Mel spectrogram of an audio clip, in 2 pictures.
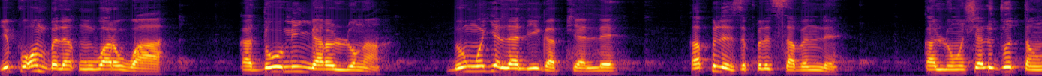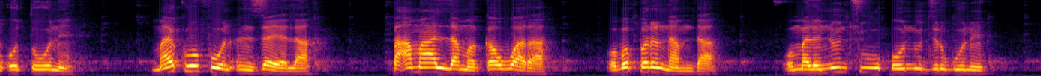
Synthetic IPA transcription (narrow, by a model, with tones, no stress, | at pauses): bi˦pʊ˦ʔʊ˦m˦bɨ˨lɨ˨n̩˦wa˦ɾɨ˦waː˨ | ka˨doː˦mi˦ɲa˦ɾɨ˦lo˦ŋa̰˨ | doː˦ŋo˦jɛ˦la˦liː˦ɡa˨pi˨ɛ˨lːɨ˦ | ka˦pɨ˦lɨ˨zɨ˦pɨ˦lɨ˦sa˨bɨ˦nlɨ˨ | ka˨lʊ˨ŋ˨ʃɛ˦lɨ˦do˦tɨ˨ŋo˦toː˦nɨ˨ | ma˦i˦kɾo˦fo˦˨nn̩˨zɛ˦ja˨la˦ | pa˨ʔa˦maː˦la˦mɨ˨ka˦wa˦ɾa̰˨ | o˨bɛ˦pɨ˦ɾɨ˦na˨mda̰˨ | o˨ma˨lɨ˨nu˦n˦tuː˦o˦nu˦dɨ˦ɾɨ˦ɡu˦nɨ˦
